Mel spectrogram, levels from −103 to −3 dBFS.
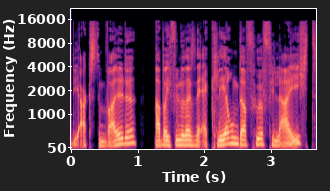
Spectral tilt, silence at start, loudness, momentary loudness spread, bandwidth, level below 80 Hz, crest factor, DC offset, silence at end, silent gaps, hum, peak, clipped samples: -6 dB/octave; 0 s; -18 LUFS; 7 LU; 15.5 kHz; -52 dBFS; 16 dB; under 0.1%; 0 s; 0.99-1.03 s, 1.09-1.24 s; none; -2 dBFS; under 0.1%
